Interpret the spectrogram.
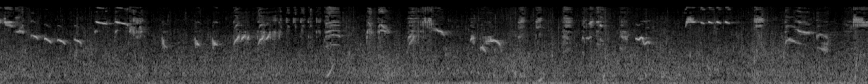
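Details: Orange-headed thrush from Indonesia, in a therapy recording to make a quiet bird sing: lively varied song of descending whistled slurs, quick chirps and very high squeaky notes in steady succession, with background hiss throughout.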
